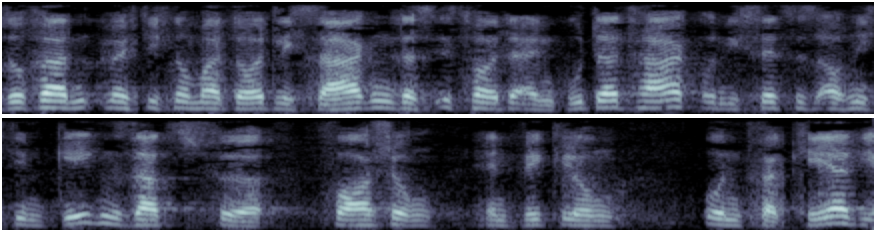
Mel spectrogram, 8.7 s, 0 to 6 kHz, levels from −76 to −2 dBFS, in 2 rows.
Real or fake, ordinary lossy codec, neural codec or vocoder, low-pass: real; AAC, 24 kbps; none; 5.4 kHz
